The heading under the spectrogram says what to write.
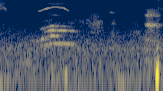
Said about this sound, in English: Hi. I heard that cat. Yeah, he's outside the doors right now. He's a little lonely.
